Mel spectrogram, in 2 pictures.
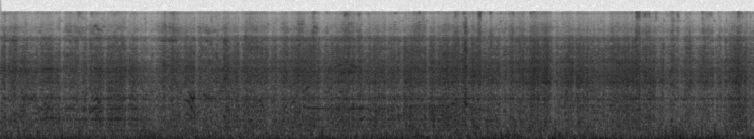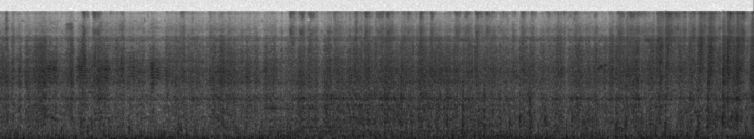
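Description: Steady running noise of a passenger train in motion, heard from inside the moving coach: a constant rumble and rattle of the wheels on the rails.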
